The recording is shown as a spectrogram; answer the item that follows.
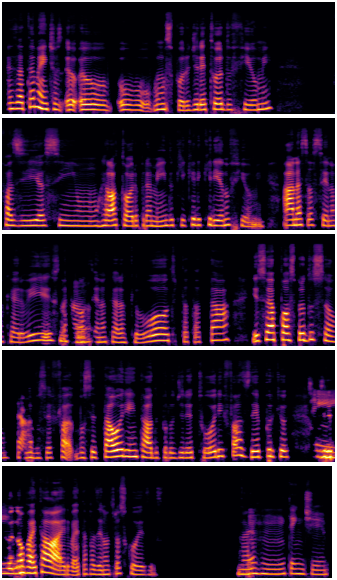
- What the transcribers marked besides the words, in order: distorted speech
- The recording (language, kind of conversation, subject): Portuguese, advice, Como posso lidar com a insegurança de mostrar meu trabalho artístico ou criativo por medo de julgamento?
